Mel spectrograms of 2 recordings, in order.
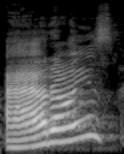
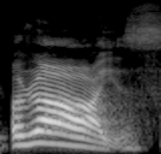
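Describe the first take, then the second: First: The stress is on the first syllable. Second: The stress is on the second syllable. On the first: The speaker calls it wrong. "it is not arise" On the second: The speaker calls it right. "the root is to be stressed and never the prefix"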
